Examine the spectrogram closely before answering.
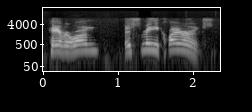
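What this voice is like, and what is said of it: Cartoon character voice. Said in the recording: “the voice of Clarence ... Are you allowed to do the voice here?”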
